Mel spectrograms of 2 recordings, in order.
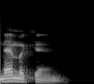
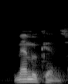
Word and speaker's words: Memucan: and Memucan. Memucan, sorry. Didn't want to mispronounce that.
